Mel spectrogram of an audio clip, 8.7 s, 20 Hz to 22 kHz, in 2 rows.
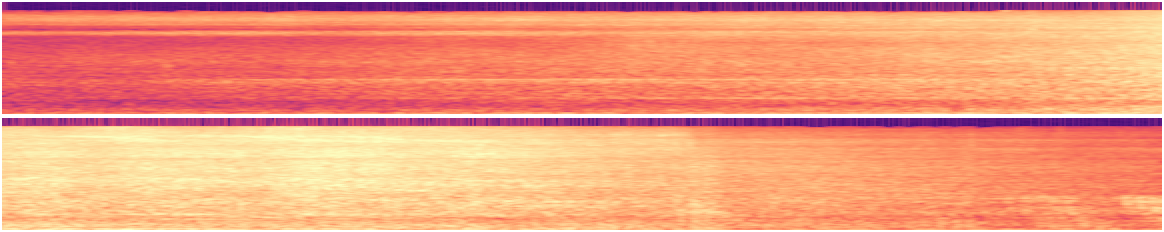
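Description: Transport for Wales Class 197 diesel multiple unit running through the station at speed without stopping. The rushing wheel-on-rail noise builds as it approaches, is loudest about five seconds in as it passes, then drops away sharply and fades as it recedes.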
